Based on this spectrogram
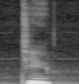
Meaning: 1. they, those 2. to you
- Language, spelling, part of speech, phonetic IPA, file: Czech, ti, pronoun, [ˈcɪ], Cs-ti.ogg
